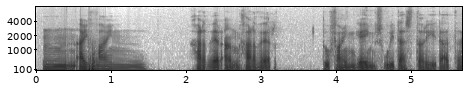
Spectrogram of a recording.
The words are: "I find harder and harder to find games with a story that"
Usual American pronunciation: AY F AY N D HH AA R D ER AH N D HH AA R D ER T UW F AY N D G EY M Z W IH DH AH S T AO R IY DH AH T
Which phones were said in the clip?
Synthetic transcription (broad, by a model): AY F AY N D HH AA R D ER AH N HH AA R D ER T UW F AY N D G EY M S W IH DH AH S T AO R IY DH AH T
